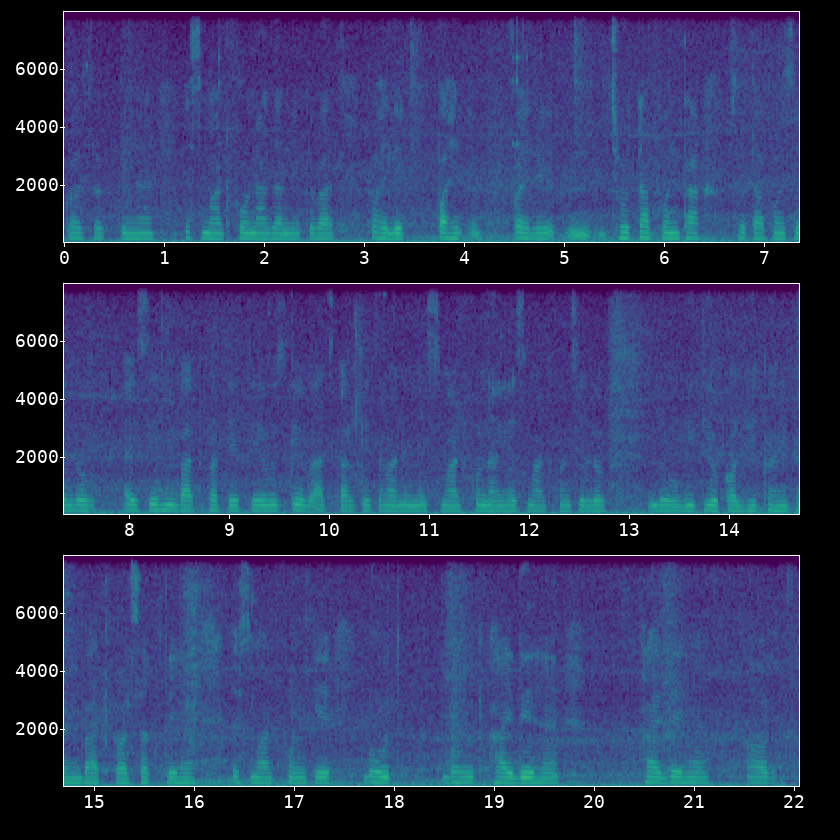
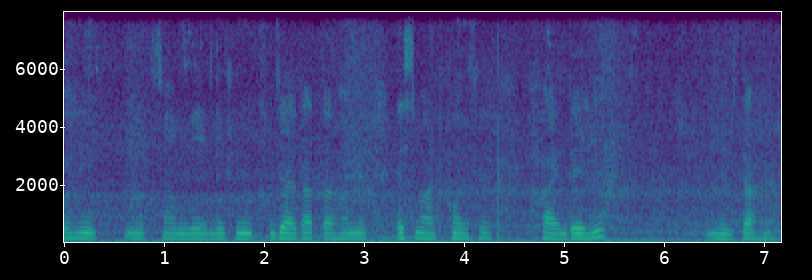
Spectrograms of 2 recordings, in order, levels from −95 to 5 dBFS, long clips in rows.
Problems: constant background noise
